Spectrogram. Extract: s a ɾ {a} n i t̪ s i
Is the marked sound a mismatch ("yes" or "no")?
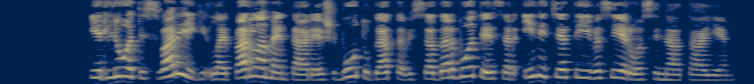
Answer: yes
